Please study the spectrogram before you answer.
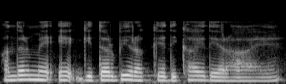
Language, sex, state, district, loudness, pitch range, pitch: Hindi, female, Arunachal Pradesh, Papum Pare, -15 LUFS, 180-200 Hz, 195 Hz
